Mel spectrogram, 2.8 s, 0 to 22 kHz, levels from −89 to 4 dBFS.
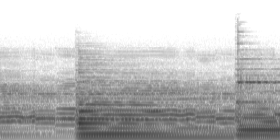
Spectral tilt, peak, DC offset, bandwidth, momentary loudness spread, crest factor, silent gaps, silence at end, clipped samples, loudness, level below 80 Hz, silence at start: -7.5 dB/octave; -10 dBFS; under 0.1%; 10.5 kHz; 9 LU; 16 dB; none; 0 s; under 0.1%; -27 LUFS; -38 dBFS; 0 s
